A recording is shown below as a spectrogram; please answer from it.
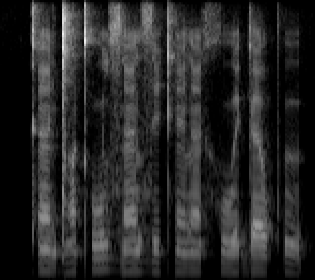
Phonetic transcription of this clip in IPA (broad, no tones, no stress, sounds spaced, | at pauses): kʼ ɛ̃ ɡ͡ǀ ã kʰ u l z ɛ̃ l z i kʰ ẽ l ɛ̃ x u e̯ ɡ ɛ o̯ pʰ ɯ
